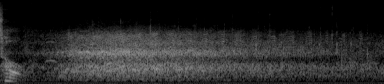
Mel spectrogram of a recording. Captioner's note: laughing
